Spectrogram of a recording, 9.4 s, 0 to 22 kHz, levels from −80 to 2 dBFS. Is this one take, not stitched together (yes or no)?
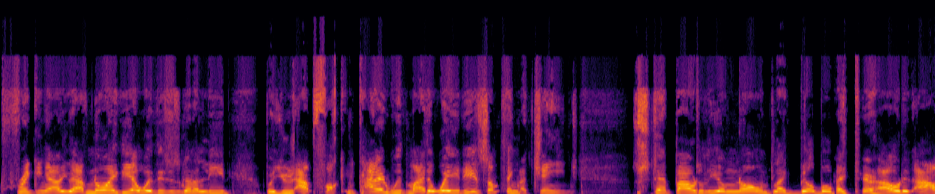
no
